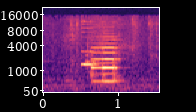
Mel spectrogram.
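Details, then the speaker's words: Philips V60 ventilator used as a heated high-flow nasal cannula with heated-wire circuit to cannula, no upgrade module; short two-part electronic start-up tone as machine powers on, normal power-on beep. "so we're running out of here heated wire all the way out to our cannula let's turn our machine on"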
